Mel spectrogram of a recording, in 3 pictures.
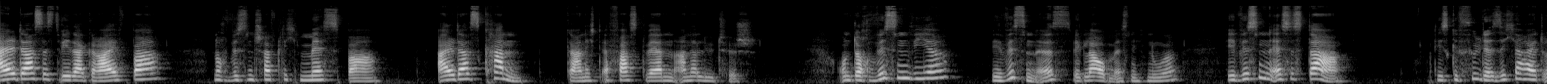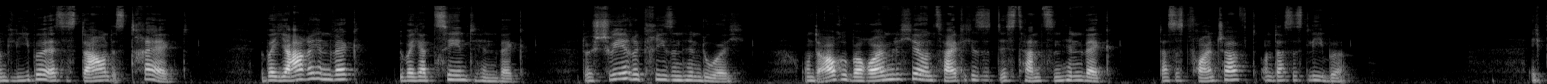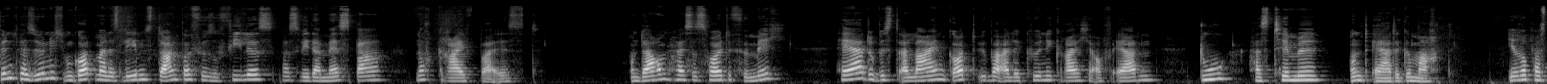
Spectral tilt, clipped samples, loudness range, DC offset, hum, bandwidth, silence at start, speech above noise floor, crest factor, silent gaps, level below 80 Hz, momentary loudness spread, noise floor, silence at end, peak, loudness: -5.5 dB/octave; under 0.1%; 6 LU; under 0.1%; none; 16.5 kHz; 0 s; 46 dB; 20 dB; none; -64 dBFS; 15 LU; -66 dBFS; 0 s; 0 dBFS; -21 LUFS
